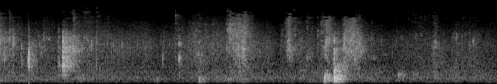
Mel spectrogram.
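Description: Aluminium foil and plastic bags crinkling and rustling as they are handled, in short irregular bursts.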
